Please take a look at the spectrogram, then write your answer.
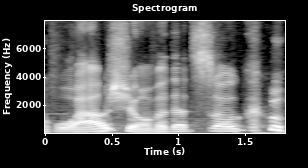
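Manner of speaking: mock sarcastic tone. Retelling what he said to Shoma, imitating a sarcastic remark. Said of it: "he was being sarcastic".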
